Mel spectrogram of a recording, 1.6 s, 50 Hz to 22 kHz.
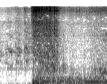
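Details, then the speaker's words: Ram, cold start on a snowy day before the long-block build: a short crank, then the V8 catches at once and settles into a strong, even rumble; the cold start sounds clean and good. "Oh, she sounds good. Clean and good, man."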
